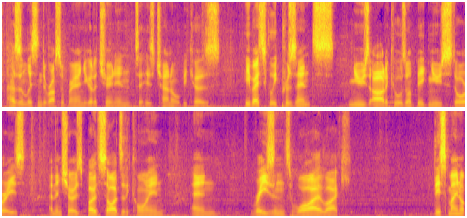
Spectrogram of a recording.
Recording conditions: inside a vehicle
